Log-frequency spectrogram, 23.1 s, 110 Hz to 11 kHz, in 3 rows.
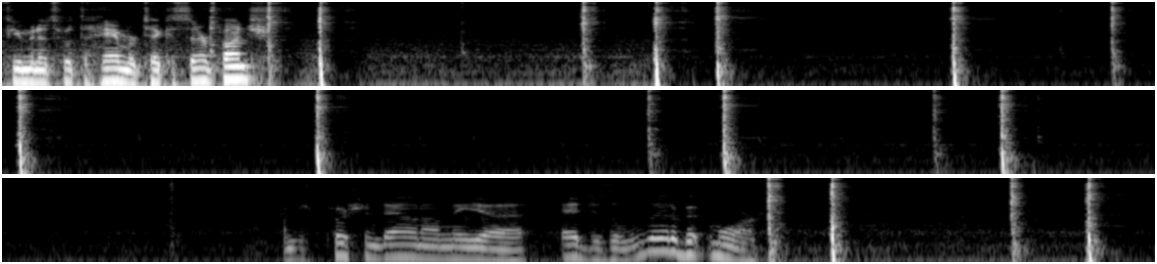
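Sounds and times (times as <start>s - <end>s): hammer striking metal punch: 1.3s - 2.4s, 3.8s - 5.1s, 6.3s - 6.8s, 7.4s - 8.2s, 9.8s - 10.3s, 12.0s - 12.9s, 13.9s - 14.8s, 20.4s - 21.2s, 22.0s - 23.0s.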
